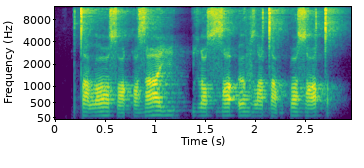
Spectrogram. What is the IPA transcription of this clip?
tˤ ɯ lˠ ʊː sˤ ʊː qʷ ə zˤ iː | ʎ ɵ sˤ zˤ ɪ ʔ ə v lˠ ɛ tˤ ɯ b p ʊ zˤ ʊ tˤ

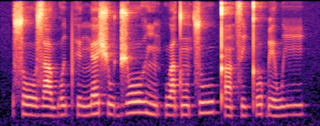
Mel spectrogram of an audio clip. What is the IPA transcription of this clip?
s oː˨ z a˨ ɡʷ i˨ pʰ ɪ˨ ŋ ɛ˦ ʃ u˨ d͡ʒ oː˦ ɣ ĩ˨ kʷ a˨ t ũ˨ t͡s uː˦ kʼ ã˨ t͡s i˨ kʼ ʊ˦˨ ɓ e˨ w iː˦

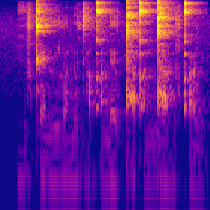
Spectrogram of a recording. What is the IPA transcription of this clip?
ɦ i f kʼ ɛ n l i l ɔ n ʊ dʱ a qʼ ɛ n ɛ l ǃʼ e qʼ ɛ n ŋ͡ǃ a ɦ ʏ f qʼ ʏ l

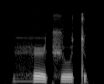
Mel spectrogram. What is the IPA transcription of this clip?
h ø t͡ʃ u t

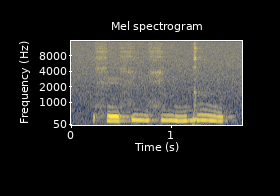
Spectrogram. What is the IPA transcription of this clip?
x e x i x i ŋ ɡ ɯ

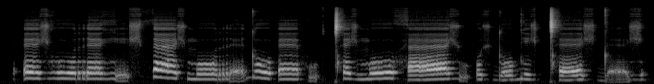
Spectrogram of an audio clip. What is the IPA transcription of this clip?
ʔ ɛː ʒ ɣ oː r ɛ ɣ ḛ ʃ θ æː ʃ m oː r ɛ̰ d oː ʔ ɛː f ṵ ʔ ǀʰ ɛ ʒ m oː h æː ʒ ṵ ʔ o ʃ d o ɡ e ʒ ǀʰ ɛː ʃ d ɛ̰ ʒ

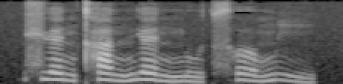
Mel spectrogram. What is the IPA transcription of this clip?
ɕ ɥ ɛ˥˧ n kʰ a˥˧ n n̪ j ɛ˥˩ n n̪ u˨˩ t͡sʰ ɤ˥˧ m i˥˩

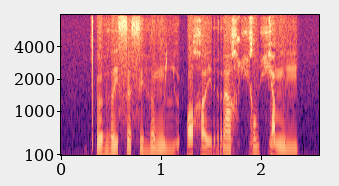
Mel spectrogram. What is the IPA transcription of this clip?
pʼ ɵ ɦ ə i̯ s ə s ɪ ɦ ə m i ʎ ɵ ʔ ɔ χ ə i̯ r a χ ç ɔ u̯ ç a m i

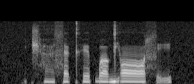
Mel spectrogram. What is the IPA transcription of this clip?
t͡ʃʰ æ̤ ɬ ɛ kʰ ɪ ɓ ʌ ɡ j ɔː ɬ ḭ

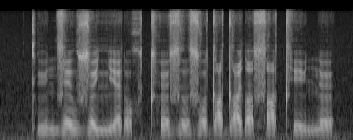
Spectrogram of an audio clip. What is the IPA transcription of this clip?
kʼ ʉ˥˩ n z ɛ˦ u̯ z œ˥˩ lʲ a˩˧˩ ɾ ɔ˥˩ x tʰ œ˥˩ z ɤ˥˩ z ɔ˦ d æ˦ dˤ ʉ˩˧˩ i̯ ɾʲ œ˥˩ sˤ a˥˩ tʰ e˥˩ y̯ n œ˥˩

